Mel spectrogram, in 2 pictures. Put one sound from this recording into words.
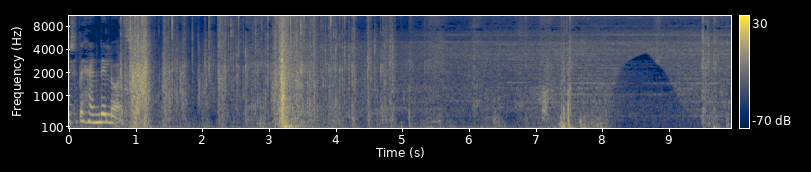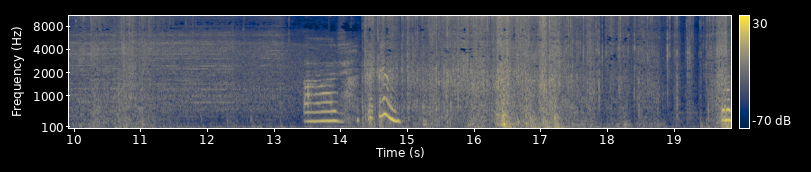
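Fabric packets rustle and crinkle as a hand pulls them from a shelf.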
